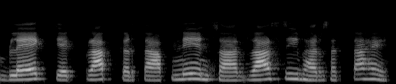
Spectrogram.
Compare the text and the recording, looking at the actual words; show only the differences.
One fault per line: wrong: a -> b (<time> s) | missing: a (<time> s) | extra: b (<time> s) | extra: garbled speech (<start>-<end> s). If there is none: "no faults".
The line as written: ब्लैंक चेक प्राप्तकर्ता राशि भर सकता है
extra: अपने अनुसार (1.6 s)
